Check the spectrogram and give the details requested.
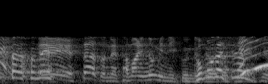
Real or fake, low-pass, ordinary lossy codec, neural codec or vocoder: real; 3.6 kHz; none; none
